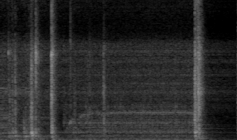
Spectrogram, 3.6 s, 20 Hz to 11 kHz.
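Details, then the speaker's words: Sony Betamax SL-5200 Hi-Fi VCR loading a tape: crisp clunks and a steady motor whir with no slipping. The loading belts sound okay and the video head spins up; bad capacitors are suspected for a separate fault. "sounds like the loading belts are okay hear the video head spin up"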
